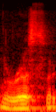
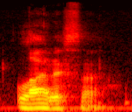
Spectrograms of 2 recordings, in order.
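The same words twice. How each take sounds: First: The name is pronounced the American way. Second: The name is pronounced the Greek way.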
